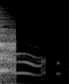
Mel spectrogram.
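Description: A cat gives a single short meow, close and clear, followed by faint small noises and near silence.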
